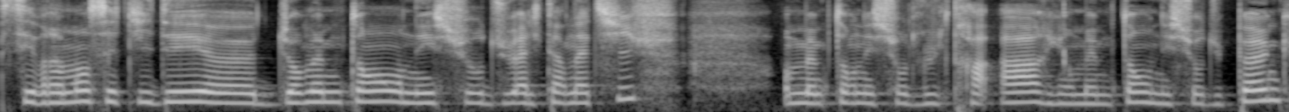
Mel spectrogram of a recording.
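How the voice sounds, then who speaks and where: Her fairly high voice runs at a fairly quick pace, the woman keeping a monotone, flat intonation. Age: 20s. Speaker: student and performer. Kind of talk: interview. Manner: hesitant, many fillers.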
